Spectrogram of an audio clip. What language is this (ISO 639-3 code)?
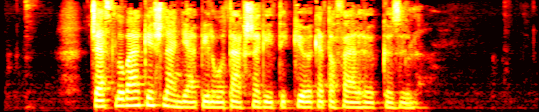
hun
